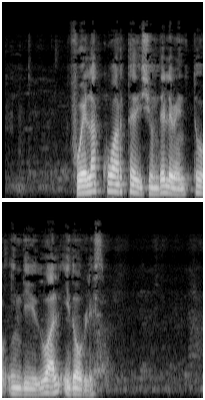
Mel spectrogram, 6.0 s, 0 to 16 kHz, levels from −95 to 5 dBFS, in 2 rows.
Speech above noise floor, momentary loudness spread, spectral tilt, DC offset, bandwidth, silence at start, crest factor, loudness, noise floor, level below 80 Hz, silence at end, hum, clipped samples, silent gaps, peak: 40 dB; 8 LU; -6.5 dB/octave; under 0.1%; 9 kHz; 1.05 s; 18 dB; -19 LUFS; -58 dBFS; -54 dBFS; 1.5 s; none; under 0.1%; none; -2 dBFS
